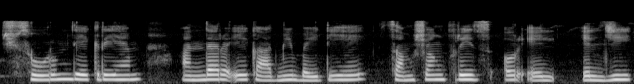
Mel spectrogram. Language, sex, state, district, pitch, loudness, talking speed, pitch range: Hindi, female, Punjab, Kapurthala, 220 Hz, -15 LUFS, 140 wpm, 205-225 Hz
